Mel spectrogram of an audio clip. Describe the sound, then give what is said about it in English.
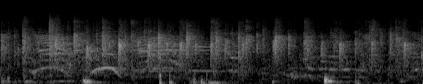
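Audience applause welcoming a stand-up comedian to the stage, dense clapping mixed with voices calling out and whooping, holding a steady, lively level throughout. “Put your hands together, make him feel welcome.”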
